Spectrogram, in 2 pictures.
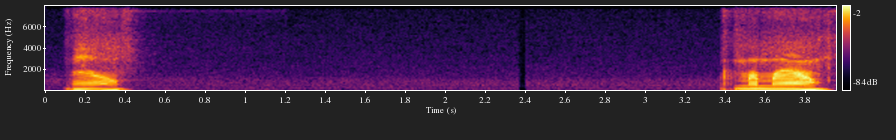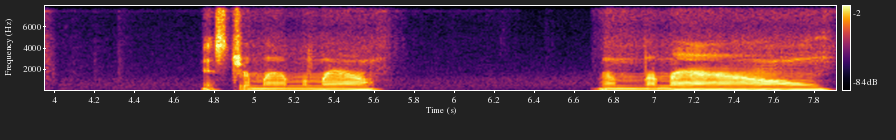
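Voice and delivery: high, stretched-out playful meows; cat meows. Pretend. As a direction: meow like a kitten to the cat. Talking to his cat Ollie.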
